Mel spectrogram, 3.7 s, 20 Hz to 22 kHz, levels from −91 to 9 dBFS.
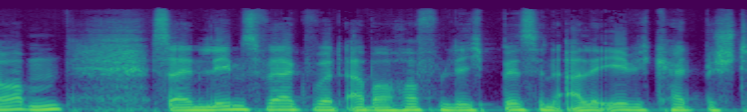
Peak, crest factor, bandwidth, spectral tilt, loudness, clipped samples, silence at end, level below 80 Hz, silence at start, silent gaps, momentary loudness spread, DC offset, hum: -8 dBFS; 10 dB; 16 kHz; -6 dB/octave; -18 LUFS; under 0.1%; 0 s; -36 dBFS; 0 s; none; 4 LU; under 0.1%; none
